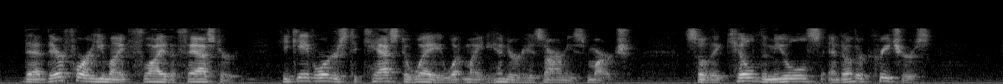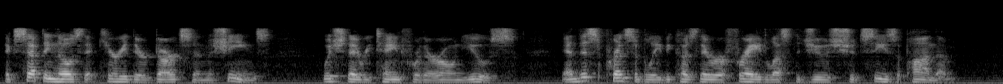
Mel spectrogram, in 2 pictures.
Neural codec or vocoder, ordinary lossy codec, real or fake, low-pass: none; MP3, 32 kbps; real; 5.4 kHz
